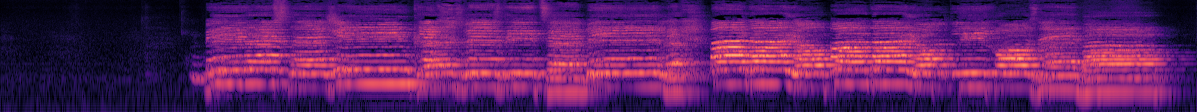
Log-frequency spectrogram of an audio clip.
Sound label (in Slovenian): Bele snezinke vokal; Otroci, ki obiskujejo pevski zbor na podružnični šoli Budanje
